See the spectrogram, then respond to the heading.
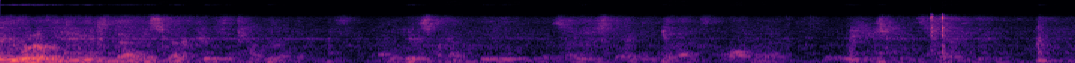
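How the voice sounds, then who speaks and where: A man mumbles at a moderate pace, his loudness swinging widely. Noticeable background noise and audible room echo fill the recording. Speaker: student presenter. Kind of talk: class presentation. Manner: mumbling.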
